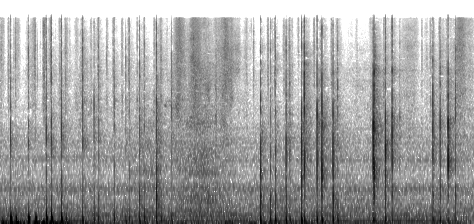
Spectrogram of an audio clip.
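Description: A small, hollow white plastic deodorant stick with a green cap is held near a microphone and tapped with fingertips and nails. Quick, irregular taps give dull, low hollow thumps mixed with sharp, bright clicks that die away almost instantly. A fast flurry opens the clip, then the taps thin out over a quiet background.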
